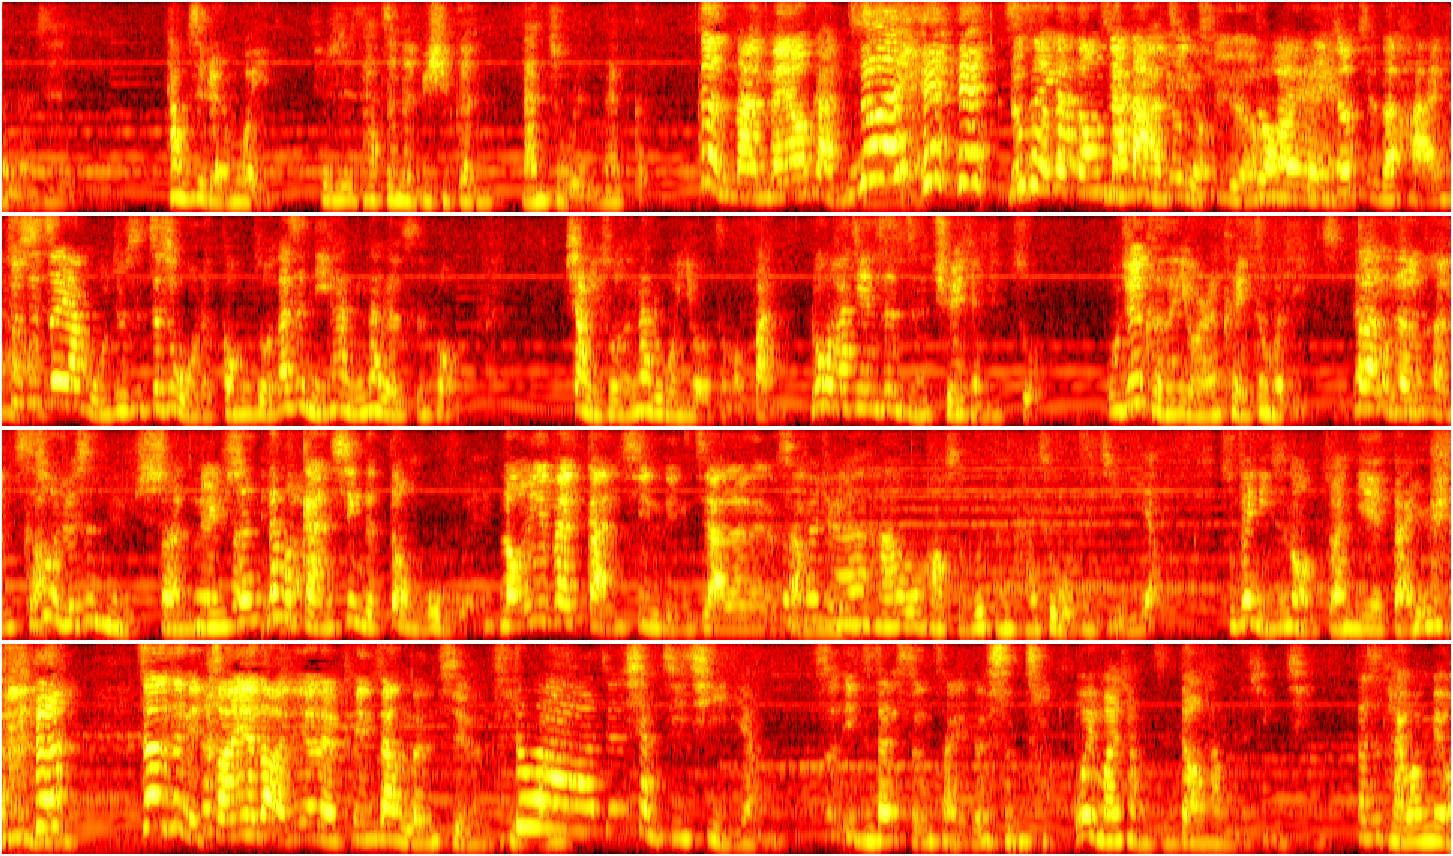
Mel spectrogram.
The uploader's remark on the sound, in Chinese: 本集收音有點小小的狀況，所以墊了音樂，但是有意外的聽覺效果。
